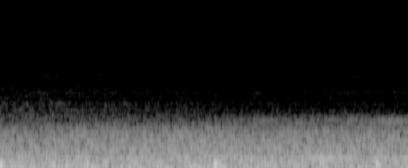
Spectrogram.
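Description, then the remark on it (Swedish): Muffled, low heartbeat thumps pulse slowly and steadily in the ears, slowly fading, beneath a dull, droning hum, soft and indistinct. “Du hör fortfarande hjärtslagen i dina öron, men de försvinner långsamt.”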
